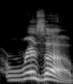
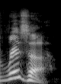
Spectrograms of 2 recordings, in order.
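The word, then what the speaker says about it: RZA: The legendary Rizza was officially honored with the culture pronounced like pizza.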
